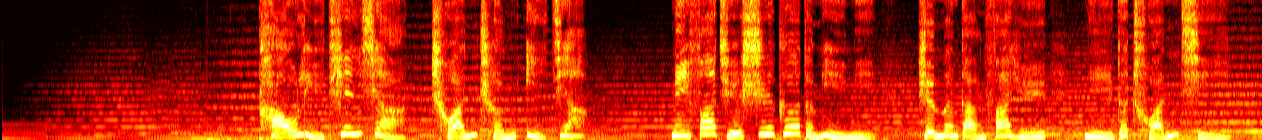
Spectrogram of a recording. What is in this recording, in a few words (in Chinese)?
颁奖 深情 走心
